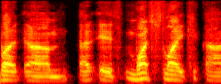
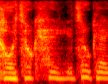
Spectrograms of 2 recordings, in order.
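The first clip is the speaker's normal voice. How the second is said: really hushed, very quiet, soft, pitched-up voice; 5 semitones higher, 10 dB quieter than usual. Retelling encountering bears during a race, in a really hushed voice. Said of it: "talking in this like really hushed voice".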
